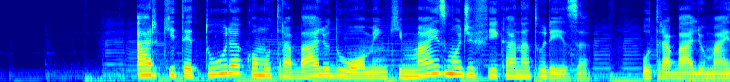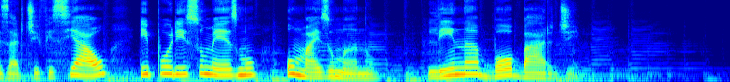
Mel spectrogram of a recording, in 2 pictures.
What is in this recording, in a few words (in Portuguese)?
narracao; citacao arquitetura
